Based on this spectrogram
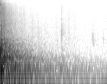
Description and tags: Metal object hit
bass, big, object, boom, metal, thump, kick, low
